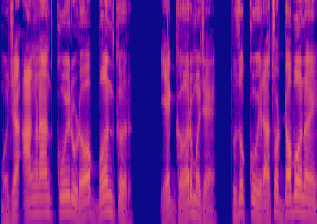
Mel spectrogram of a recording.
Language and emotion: Goan Konkani, angry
